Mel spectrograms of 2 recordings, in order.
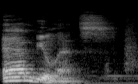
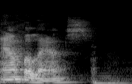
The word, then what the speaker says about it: ambulance: And while I'm at it, it's ambulance. Just look how it's spelled. Ambulance, not ambilams. It's not ambalams. Okay.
